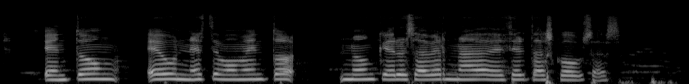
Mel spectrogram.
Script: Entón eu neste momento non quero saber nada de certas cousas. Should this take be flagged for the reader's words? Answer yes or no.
no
